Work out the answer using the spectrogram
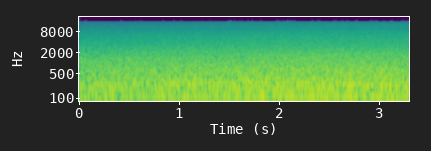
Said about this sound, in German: Ja, um das mal kurz zu beschreiben, genau, wir stehen vor einem 18 Meter tiefen Schacht, der mündet unten zu einem Bach oder zu einem reißenden Strom, könnte man eher sagen, wo das Wasser durchfließt, man hört es.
